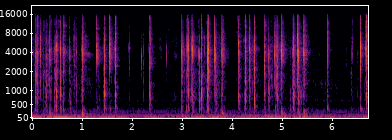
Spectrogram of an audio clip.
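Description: Fingertips type steadily on the plastic keys of an RGB backlit computer keyboard, producing a rapid run of sharp, bright clicks. A constant low hum sits underneath the tapping throughout.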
